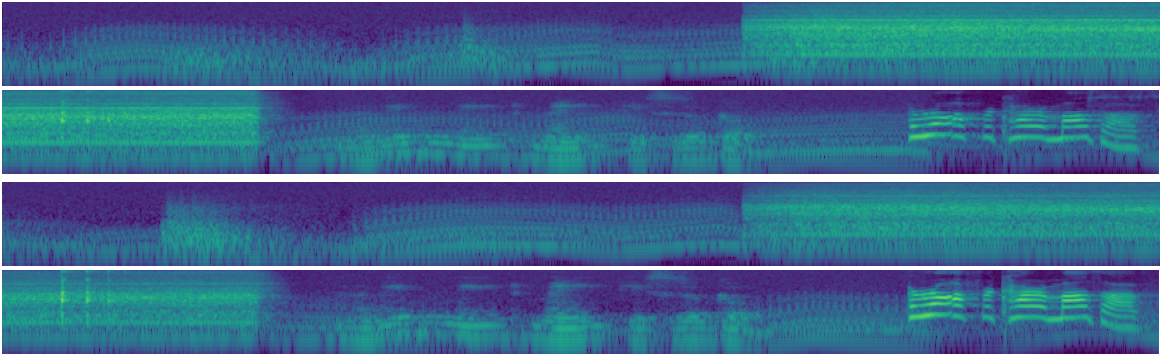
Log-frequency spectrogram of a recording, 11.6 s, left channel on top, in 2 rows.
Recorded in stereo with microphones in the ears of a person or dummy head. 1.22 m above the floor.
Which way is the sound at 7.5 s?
30° right (ahead or behind).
